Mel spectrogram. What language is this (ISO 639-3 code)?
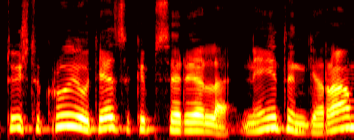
lit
